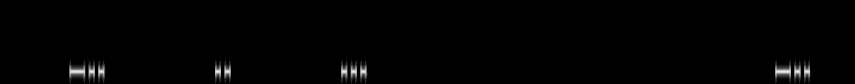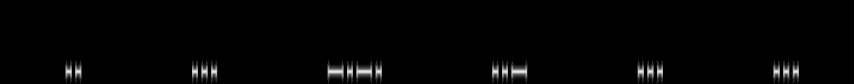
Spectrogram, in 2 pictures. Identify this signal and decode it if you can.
Morse code, heard as a keyed tone, about 25 wpm, spaced as for 7 wpm, 600 Hz. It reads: DIS DISCUSS
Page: fundamental-practice-files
